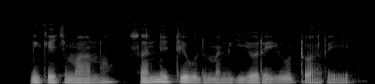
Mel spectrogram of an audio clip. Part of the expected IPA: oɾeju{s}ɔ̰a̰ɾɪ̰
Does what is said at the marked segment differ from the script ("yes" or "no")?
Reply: yes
